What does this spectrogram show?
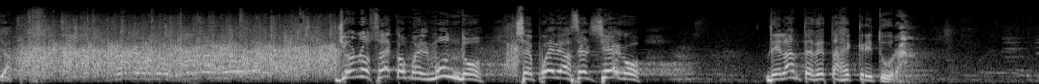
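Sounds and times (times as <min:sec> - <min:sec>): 
audience applauding: 0:00.0 - 0:05.6
speech: 0:03.4 - 0:06.7, 0:07.6 - 0:09.2.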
